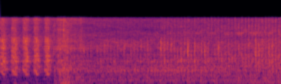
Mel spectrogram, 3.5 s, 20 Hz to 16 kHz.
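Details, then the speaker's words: Mitsubishi Kuda 2.5L diesel being checked for blow-by, cranking then idling with rough puffing chuff over diesel clatter; the exhaust pipe is leaking, giving a "bos-bos" sound. "Ini knalpotnya bocor, jadi masih suaranya bos-bos gitu."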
